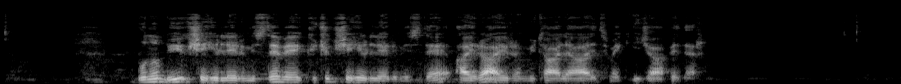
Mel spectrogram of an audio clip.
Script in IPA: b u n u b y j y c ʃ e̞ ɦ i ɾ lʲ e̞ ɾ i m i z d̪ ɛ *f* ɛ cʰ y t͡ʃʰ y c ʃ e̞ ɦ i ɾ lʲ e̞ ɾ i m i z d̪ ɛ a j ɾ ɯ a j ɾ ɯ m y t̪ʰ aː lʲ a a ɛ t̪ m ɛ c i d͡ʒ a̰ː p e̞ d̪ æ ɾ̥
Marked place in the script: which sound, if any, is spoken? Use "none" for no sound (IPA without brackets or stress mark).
v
